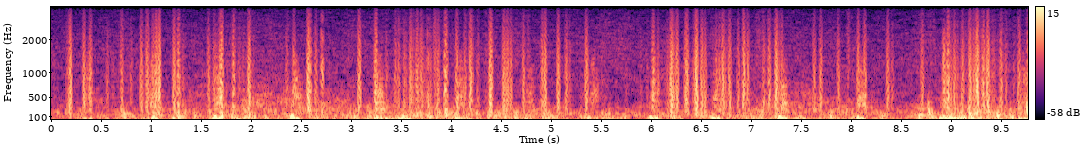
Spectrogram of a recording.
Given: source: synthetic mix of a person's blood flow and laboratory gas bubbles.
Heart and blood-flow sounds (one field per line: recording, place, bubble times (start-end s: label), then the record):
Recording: Doppler ultrasound of blood flow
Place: subclavian vein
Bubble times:
9.73-9.78 s: bubbles
From the record:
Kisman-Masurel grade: 111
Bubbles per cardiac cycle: 1 to 2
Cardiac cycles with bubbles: 1 to 10%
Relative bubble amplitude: barely perceptible (0.100 to 0.250)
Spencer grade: 1 (occasional bubble signal discernible with the cardiac motion signal, with majority of cardiac periods free of bubbles)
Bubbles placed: anywhere in the cardiac cycle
